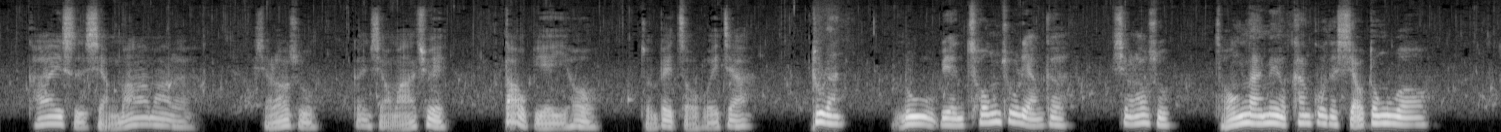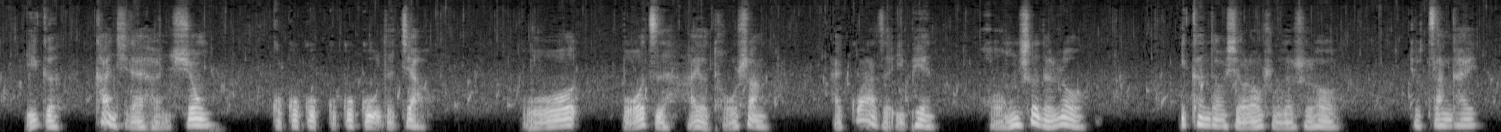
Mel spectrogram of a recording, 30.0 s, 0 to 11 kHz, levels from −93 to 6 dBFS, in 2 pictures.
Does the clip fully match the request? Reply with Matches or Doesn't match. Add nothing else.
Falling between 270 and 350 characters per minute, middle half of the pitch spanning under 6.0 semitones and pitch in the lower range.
Doesn't match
